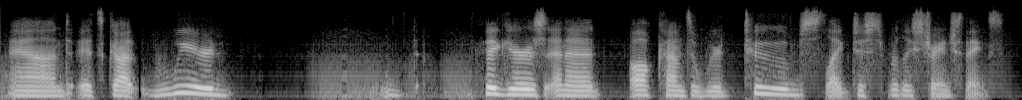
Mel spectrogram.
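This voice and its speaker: A man with vocal fry giving a casual, halting livestream explanation, often checking in with a quick "right?" or "okay". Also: on the high side, mellow. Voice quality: vocal fry from an old vocal cord injury. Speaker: livestream host and researcher. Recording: dull lo-fi mic with faint hum.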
